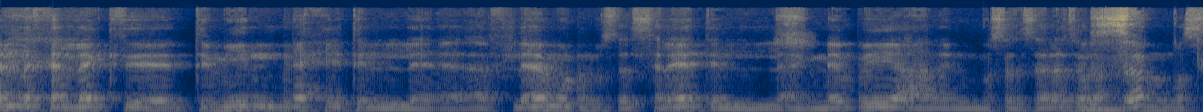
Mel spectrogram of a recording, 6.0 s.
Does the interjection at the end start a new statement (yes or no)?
yes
